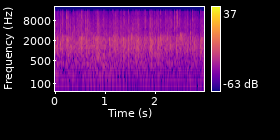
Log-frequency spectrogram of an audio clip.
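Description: A large audience at a church service applauds loudly after being asked to say Amen and clap, a dense, steady roar of clapping hands that continues without pause from start to finish, with no voices rising above it.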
